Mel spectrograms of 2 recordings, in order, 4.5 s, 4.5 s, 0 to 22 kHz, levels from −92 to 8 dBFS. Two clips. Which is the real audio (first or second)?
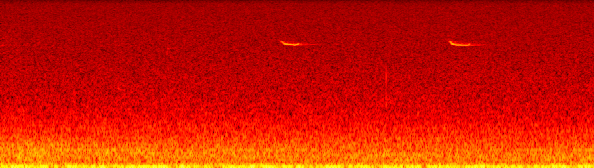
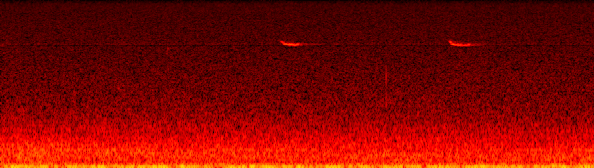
first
